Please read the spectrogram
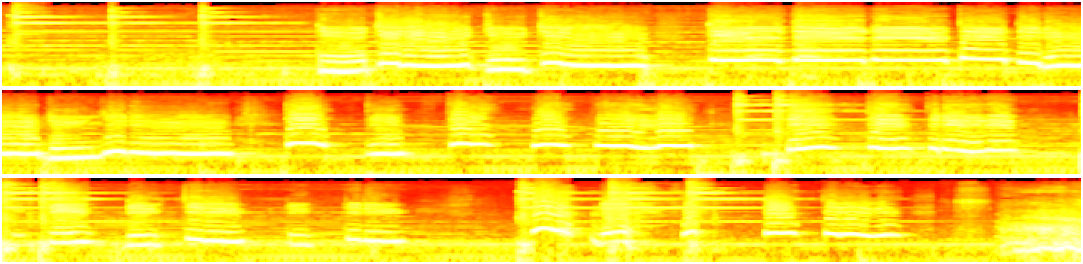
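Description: Electronic doorbell chimes play a slow, ominous march melody from Star Wars, loud, with steady rhythmic notes repeating over about twenty seconds and no talking.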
